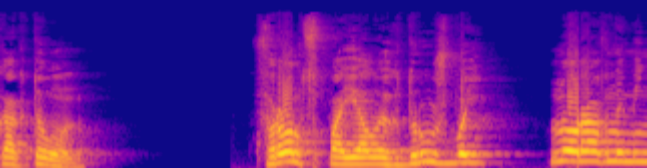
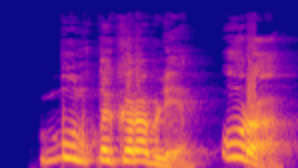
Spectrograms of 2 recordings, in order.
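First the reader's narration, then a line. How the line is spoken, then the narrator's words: Exclaiming. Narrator (Russian): воскликнул красавчик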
